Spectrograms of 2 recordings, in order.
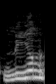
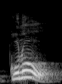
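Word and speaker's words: know: यानी हमारा जो है के साइलेंट रहेगा ठीक है ना तो यहां प जैसे एग्जांपल में देखिए के एन ओ डब् ठीक है ना तो इसको क्या पढ़ेंगे कोनो कोनो गलत हो जाएगा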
